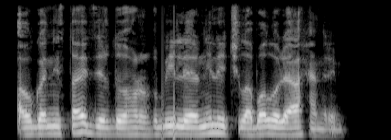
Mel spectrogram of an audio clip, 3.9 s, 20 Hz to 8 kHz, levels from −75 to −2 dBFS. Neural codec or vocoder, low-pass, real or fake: none; 7.2 kHz; real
